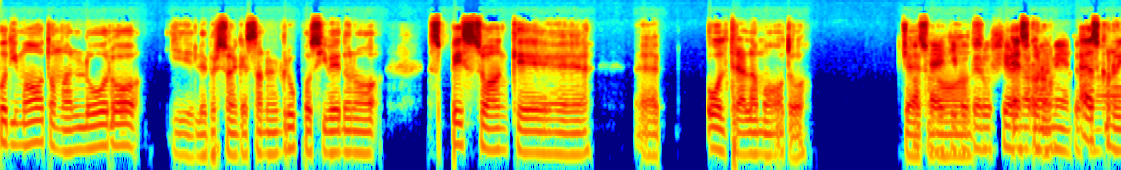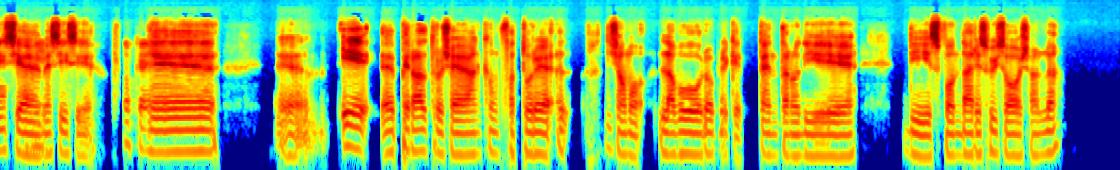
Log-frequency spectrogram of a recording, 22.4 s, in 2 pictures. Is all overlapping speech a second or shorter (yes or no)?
no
